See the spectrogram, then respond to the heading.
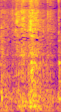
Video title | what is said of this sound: Roasted Brussels Sprouts | you can hear how crispy they are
